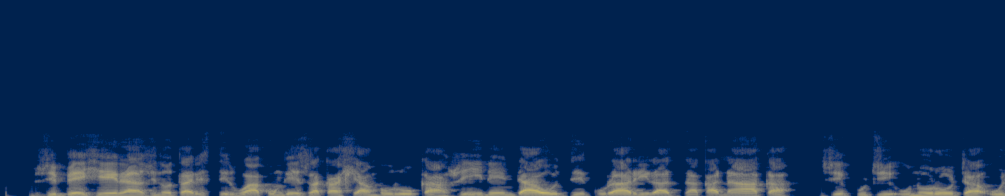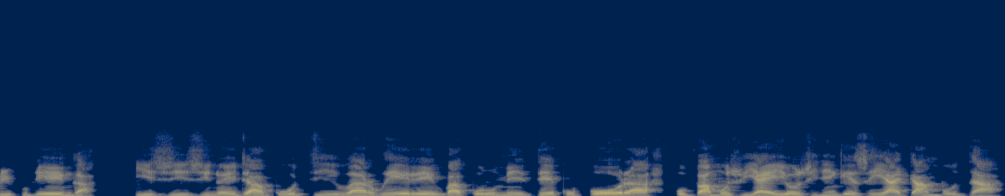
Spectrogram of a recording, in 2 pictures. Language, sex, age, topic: Ndau, male, 36-49, health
